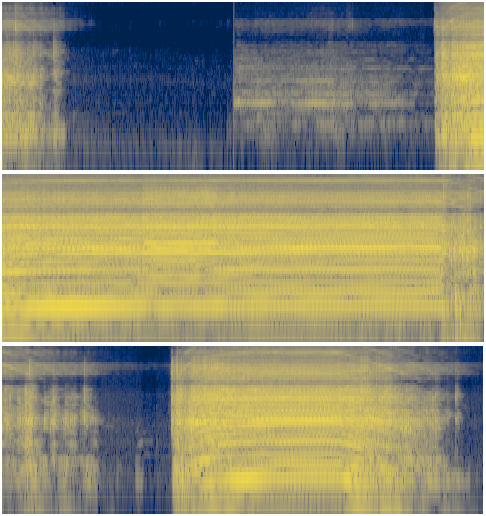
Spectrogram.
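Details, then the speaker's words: Mixer grinder (blender) after repair, run with the jar fitted and twisted to lock: motor spins up to a steady, even high whine for several seconds, stops, then starts cleanly again. Normal motor run. "দেখতে পাচ্ছেন মেশিনটা চলছে মেশিনটা সারানো complete হয়ে গেল"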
